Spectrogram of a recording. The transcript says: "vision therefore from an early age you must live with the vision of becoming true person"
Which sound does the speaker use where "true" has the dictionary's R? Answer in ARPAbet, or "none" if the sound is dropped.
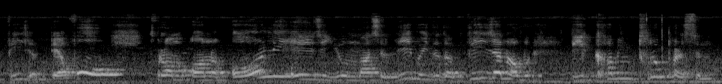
R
